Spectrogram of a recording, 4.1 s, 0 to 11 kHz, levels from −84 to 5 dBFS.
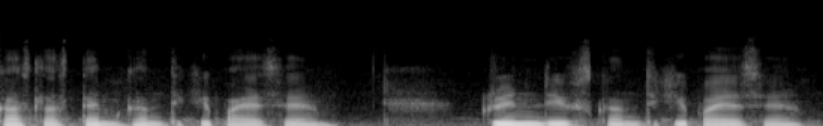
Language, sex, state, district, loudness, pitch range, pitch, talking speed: Nagamese, male, Nagaland, Kohima, -19 LUFS, 110-120 Hz, 115 Hz, 145 wpm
